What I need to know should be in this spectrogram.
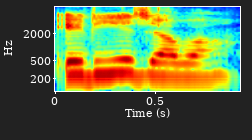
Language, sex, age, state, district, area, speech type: Bengali, female, 18-30, West Bengal, Paschim Bardhaman, urban, read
